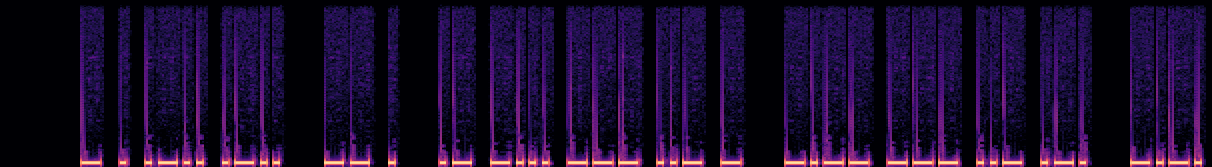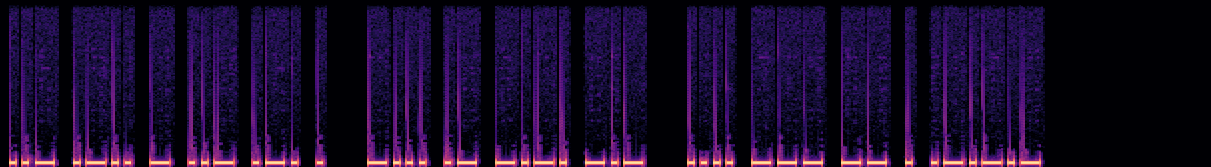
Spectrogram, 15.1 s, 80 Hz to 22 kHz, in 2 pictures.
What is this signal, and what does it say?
Morse code, heard as a keyed tone, about 30 wpm, 700 Hz. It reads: TELL ME ABOUT YOUR CULTURE BACK HOME.
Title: Sentences from Top 1000 Words - Review Part 6 - 30wpm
